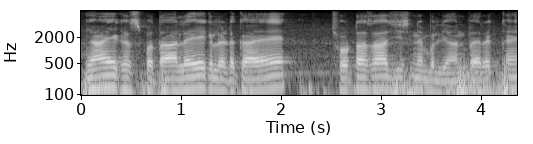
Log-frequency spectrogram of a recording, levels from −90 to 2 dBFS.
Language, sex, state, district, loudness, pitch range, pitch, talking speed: Hindi, male, Uttar Pradesh, Shamli, -17 LUFS, 105-120 Hz, 115 Hz, 190 wpm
